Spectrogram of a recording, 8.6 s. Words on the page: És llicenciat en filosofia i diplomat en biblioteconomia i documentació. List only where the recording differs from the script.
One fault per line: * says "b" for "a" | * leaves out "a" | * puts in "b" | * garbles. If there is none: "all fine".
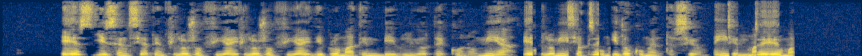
* puts in "filosofia"
* garbles
* garbles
